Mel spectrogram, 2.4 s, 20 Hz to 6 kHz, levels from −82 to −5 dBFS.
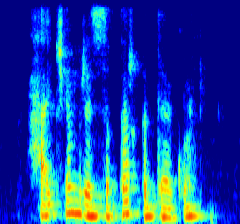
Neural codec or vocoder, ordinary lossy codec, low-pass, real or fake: none; Opus, 32 kbps; 5.4 kHz; real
